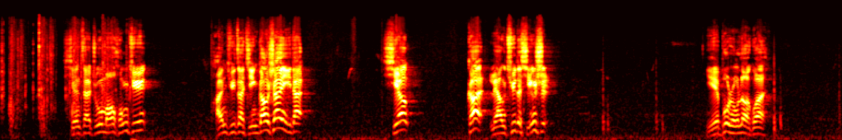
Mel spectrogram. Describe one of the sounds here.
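A man speaks in a firm, measured voice.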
